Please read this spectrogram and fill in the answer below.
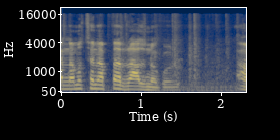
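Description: A man speaking Bengali, with domestic pigeons cooing around him in a small wooden loft.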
